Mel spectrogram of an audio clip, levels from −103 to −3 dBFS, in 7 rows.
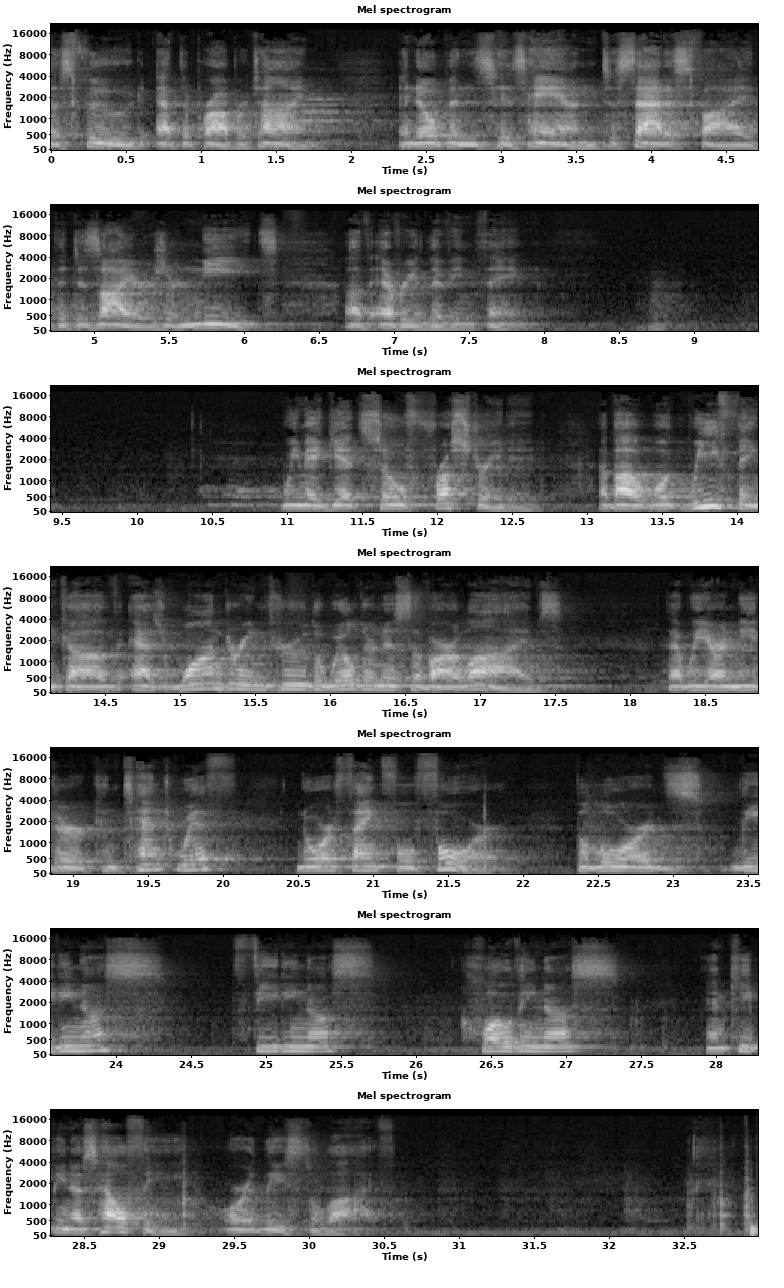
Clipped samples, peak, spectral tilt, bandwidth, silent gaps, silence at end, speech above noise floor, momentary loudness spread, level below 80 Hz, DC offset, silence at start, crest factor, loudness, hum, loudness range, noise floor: under 0.1%; -10 dBFS; -5 dB/octave; 17.5 kHz; none; 0 s; 37 dB; 18 LU; -66 dBFS; under 0.1%; 0 s; 24 dB; -32 LUFS; none; 11 LU; -68 dBFS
